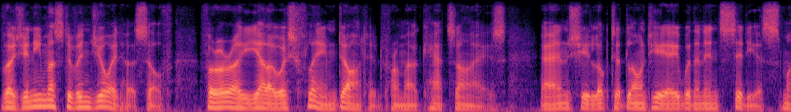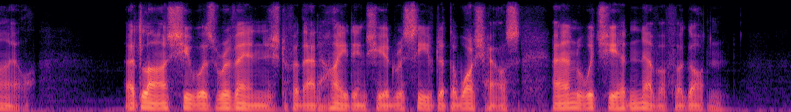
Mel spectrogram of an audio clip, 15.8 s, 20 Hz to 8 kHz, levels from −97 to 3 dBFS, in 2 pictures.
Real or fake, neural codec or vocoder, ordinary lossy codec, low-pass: real; none; Opus, 32 kbps; 7.2 kHz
